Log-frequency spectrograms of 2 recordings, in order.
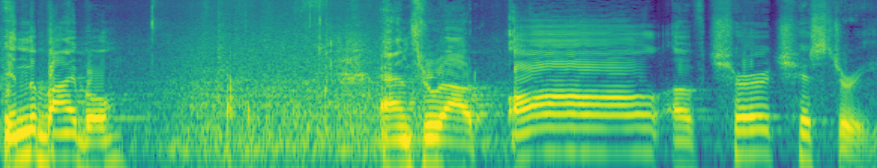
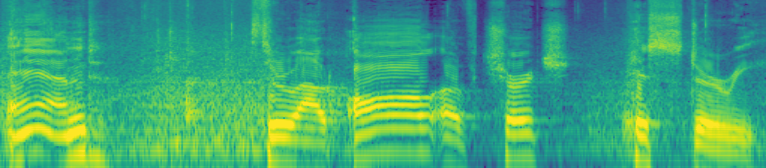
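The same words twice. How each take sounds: First: Dictating. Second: Slow, word by word dictation; dictating. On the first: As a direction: dictate each word clearly. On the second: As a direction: spell it out slowly for note takers. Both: Shown as a demonstration. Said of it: "Please write that".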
